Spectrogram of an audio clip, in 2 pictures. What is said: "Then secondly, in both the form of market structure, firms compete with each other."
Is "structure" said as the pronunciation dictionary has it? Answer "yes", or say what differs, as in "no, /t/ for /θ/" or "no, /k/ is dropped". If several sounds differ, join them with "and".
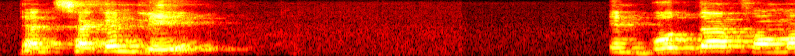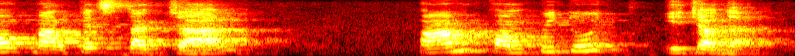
no, /ɹ/ is dropped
